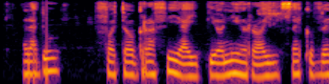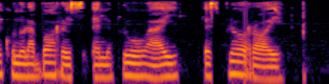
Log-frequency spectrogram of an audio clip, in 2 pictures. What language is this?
Esperanto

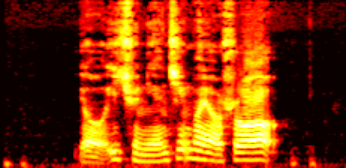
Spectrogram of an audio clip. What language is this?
Chinese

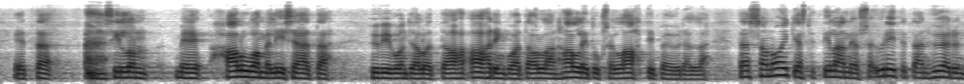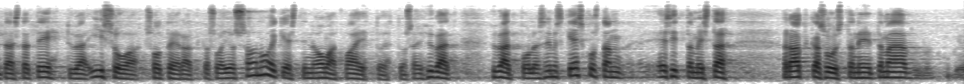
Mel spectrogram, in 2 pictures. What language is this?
Finnish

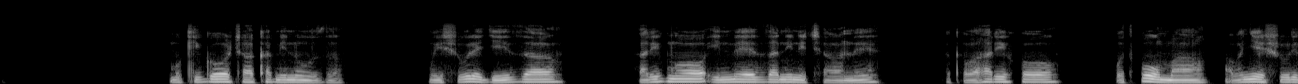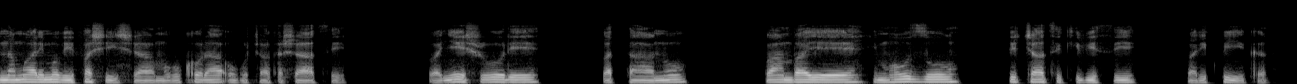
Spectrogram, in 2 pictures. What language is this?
Rundi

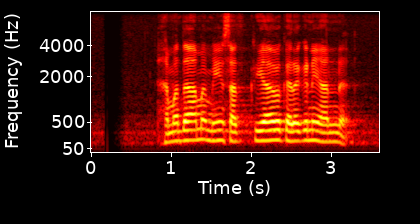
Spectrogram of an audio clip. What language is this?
Sinhala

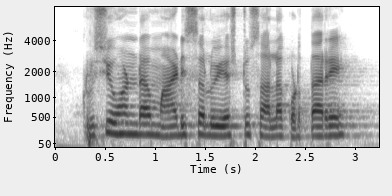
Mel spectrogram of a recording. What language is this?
Kannada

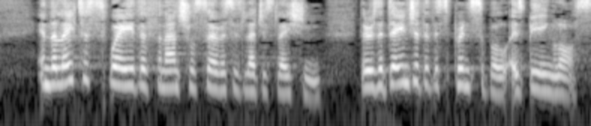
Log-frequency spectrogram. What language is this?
English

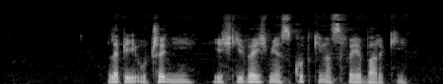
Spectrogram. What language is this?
Polish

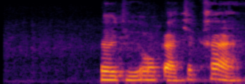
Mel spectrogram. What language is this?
Thai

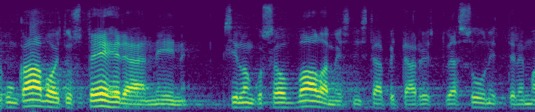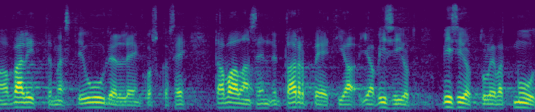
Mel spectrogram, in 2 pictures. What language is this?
Finnish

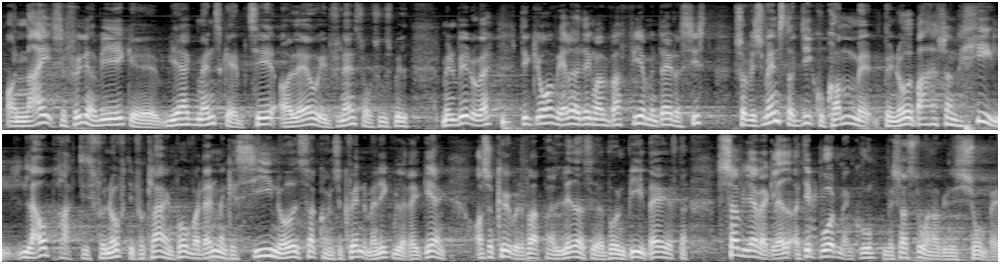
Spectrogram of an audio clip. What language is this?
Danish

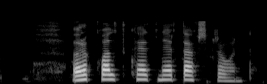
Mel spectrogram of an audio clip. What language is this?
Icelandic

